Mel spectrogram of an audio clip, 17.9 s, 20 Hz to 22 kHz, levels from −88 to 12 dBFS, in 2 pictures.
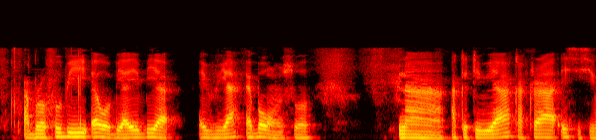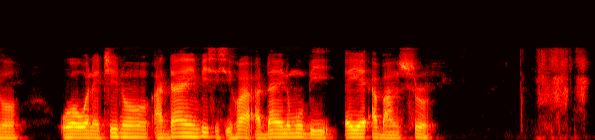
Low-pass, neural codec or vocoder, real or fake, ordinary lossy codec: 5.4 kHz; none; real; MP3, 48 kbps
